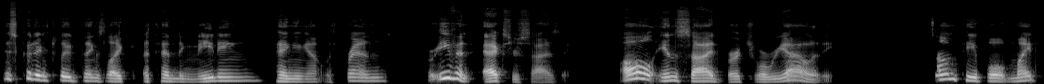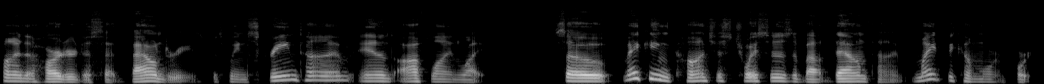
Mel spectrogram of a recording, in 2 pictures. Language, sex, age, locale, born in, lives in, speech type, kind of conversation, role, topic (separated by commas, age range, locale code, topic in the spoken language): English, male, 50-54, en-US, United States, United States, read, expert-assistant, expert, What would happen if everyone had a VR headset?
